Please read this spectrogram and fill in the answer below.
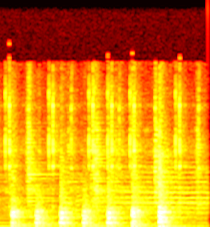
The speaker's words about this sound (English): Don Diego was interrupted by a frightful knocking at the mansion's front door.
